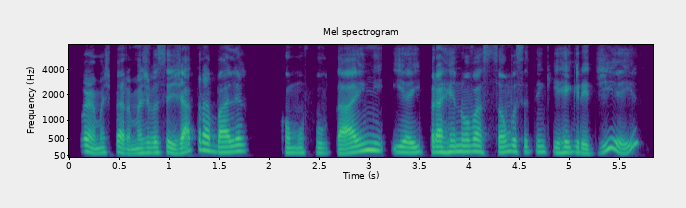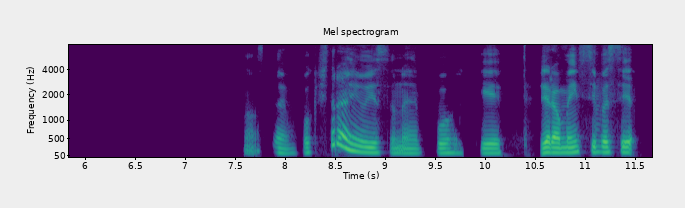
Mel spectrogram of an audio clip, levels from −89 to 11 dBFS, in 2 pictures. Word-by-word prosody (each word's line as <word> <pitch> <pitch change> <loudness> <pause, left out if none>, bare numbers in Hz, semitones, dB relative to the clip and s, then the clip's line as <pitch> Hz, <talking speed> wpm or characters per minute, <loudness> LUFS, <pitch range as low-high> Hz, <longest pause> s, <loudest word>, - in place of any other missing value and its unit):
Ué, 155 -7 +3
mas 130 +2 -3
espera, 115 - 0
mas 120 +4 -1
você 130 -1 +1
já 130 +9 +3
trabalha 170 -4 +2 0.3
como 130 -1 -2
full 125 -1 -7
time 175 - +4
e 145 - 0
aí 135 +1 +3
para 145 0 +2
renovação 150 -1 +1
você 155 -2 -2
tem 150 0 -5
que 135 - -10
regredir, 135 - -1
é - - 0
isso? 360 +4 -3 1.9
Nossa 170 - -17
é 125 -2 -5
um 115 +1 -15
pouco 130 +3 -10
estranho 240 - +2
isso, 130 0 -2
né, 115 -1 -5 0.2
porque 120 0 -4 0.4
geralmente 135 +2 +4
se 140 - -4
você 140 0 0
140 Hz, 160 wpm, -24 LUFS, 130-155 Hz, 1.9 s, time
